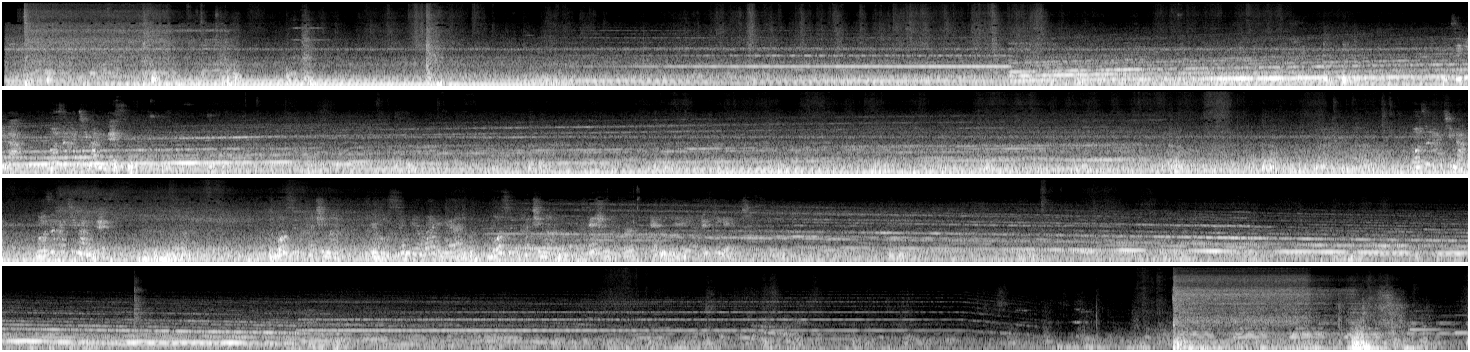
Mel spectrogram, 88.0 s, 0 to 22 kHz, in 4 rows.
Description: ・8300系走行音
【高野線】三国ヶ丘→百舌鳥八幡
SiCか？と思うような変わったモーター音ですが、全閉内扇形誘導電動機を採用している事からこのような音になっているだけで、特にSiCやPMSMではない日立IGBTとの事です。非常に聞きごたえのある大きな音なので、収録し甲斐はある車両だと言えそうです。
mikunimozu.m4a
